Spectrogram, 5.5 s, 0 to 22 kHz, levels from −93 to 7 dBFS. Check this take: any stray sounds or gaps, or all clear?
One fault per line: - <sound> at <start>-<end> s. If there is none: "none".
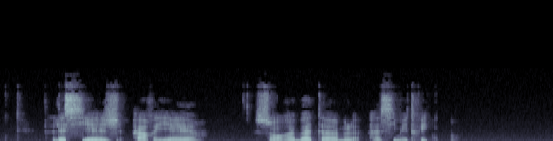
- dropout at 4.4-4.5 s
